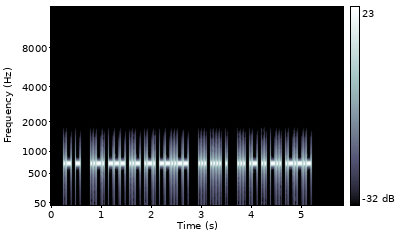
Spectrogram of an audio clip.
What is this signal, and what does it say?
Morse code, heard as a keyed tone, about 37 wpm, 700 Hz. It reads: AT FOUR, SHE SAID.
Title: Sentences from Top 300 Words 40wpm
